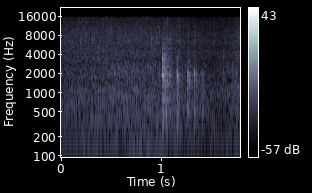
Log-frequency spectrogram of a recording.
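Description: Tomato and ginger paste frying in oil sizzles softly and steadily, then a quick burst of spoon-on-pan clinks and stirring scrapes, close by, without speech.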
